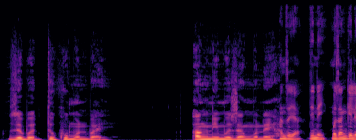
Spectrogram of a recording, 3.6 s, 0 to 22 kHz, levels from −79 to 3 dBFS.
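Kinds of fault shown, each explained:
Section at the wrong speed: from 2.8 s to the end, right after "आंनि मोजां", the speech suddenly runs at double speed and jumps roughly ten semitones higher, sounding squeaky and rushed. This is likely from playback against the wrong clock, which shifts speed and pitch together.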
